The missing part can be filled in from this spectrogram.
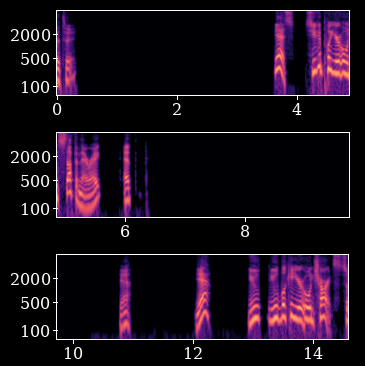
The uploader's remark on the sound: This was a live class recorded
